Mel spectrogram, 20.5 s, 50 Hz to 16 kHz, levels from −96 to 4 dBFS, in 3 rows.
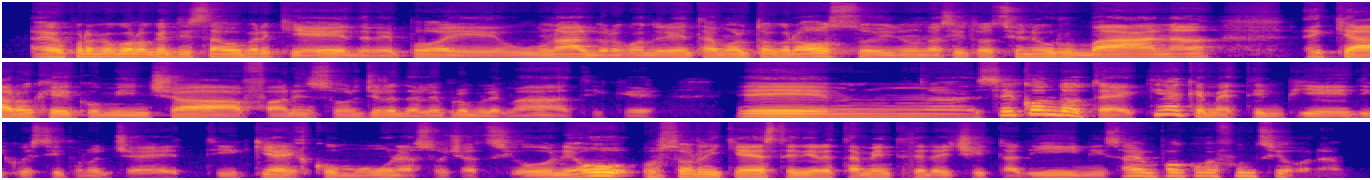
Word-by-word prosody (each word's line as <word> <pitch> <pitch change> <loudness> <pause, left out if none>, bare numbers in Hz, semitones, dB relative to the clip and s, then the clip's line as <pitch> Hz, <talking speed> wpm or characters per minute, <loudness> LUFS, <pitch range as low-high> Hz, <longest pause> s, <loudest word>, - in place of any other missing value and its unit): È 125 -2 +3
proprio 135 -2 +3
quello 135 -2 +6
che 130 0 +1
ti 125 - -5
stavo 120 0 +1
per 130 +1 -2
chiedere, 95 -3 -1
poi 105 -5 -2
un 100 +4 -6
albero 120 -3 +2
quando 100 +2 -4
diventa 110 0 -1
molto 120 +2 0
grosso, 130 0 +2
in 105 +1 -4
una 110 -1 -3
situazione 115 +3 -5
urbana, 120 +3 +3 0.4
è - - -7
chiaro 110 +2 +6
che 110 -3 -1
comincia 105 +2 0
a 95 - 0
fare 100 0 -6
insorgere 100 +2 -6
delle 95 - -6
problematiche. 90 -2 -9 0.3
Ehm, 130 -3 +1
secondo 210 - +3
te - - -1
chi 245 - -4
è 250 - +2
che - - -1
mette 105 -1 -5
in 95 - -9
piedi 95 -1 -6
questi - - -10
progetti? 85 +2 -11
Chi - - -5
è? - - +6
Il - - -1
comune, 100 +1 -5
associazione 105 +1 -6
o 180 0 +8
o - - -6
son 135 -2 -1
richieste 120 -1 +2
direttamente 110 -1 -2
dai - - -4
cittadini? 100 -1 -7
Sai 170 - -1
un 165 - -2
po' 175 +2 0
come 170 -1 -4
funziona? 175 - -7
115 Hz, 165 wpm, -20 LUFS, 105-130 Hz, 0.4 s, o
